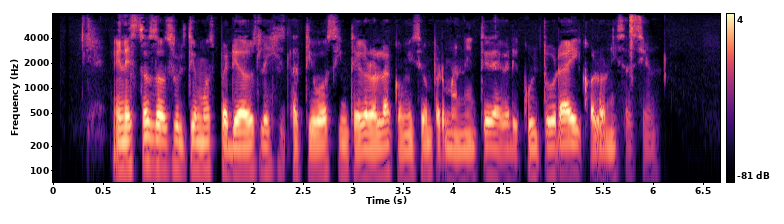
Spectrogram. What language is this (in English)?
Spanish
